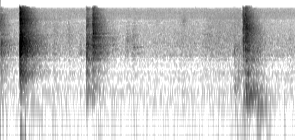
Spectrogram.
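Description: A few sharp clicks of handling as a film is put into a player, two in the first second and another near the end.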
